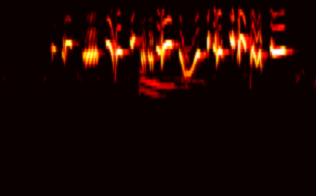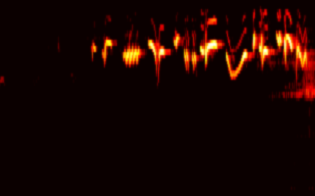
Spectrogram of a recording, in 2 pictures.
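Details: Dunnock, a migrant returning from the Mediterranean from late March that sings from exposed perches such as treetops, gives two fast, even-pitched warbling phrases of high, squeaky notes, each about two seconds long, separated by a brief pause.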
